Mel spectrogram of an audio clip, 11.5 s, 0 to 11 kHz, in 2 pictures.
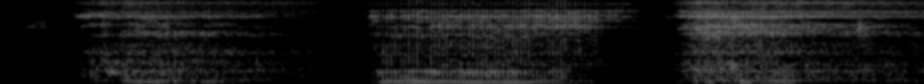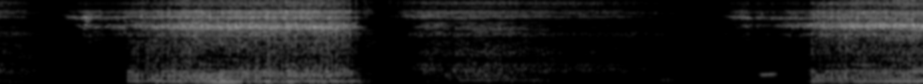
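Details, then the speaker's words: Loud, rough, rattling snoring at about 14 breaths a minute in a quiet room at 2 a.m. on a winter night; the listener cannot sleep because of the snoring. "আর আমি রাত দুটো সময় করে বেড়াচ্ছি নাক ডাকাতে ঘুমাতে পারছি না"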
